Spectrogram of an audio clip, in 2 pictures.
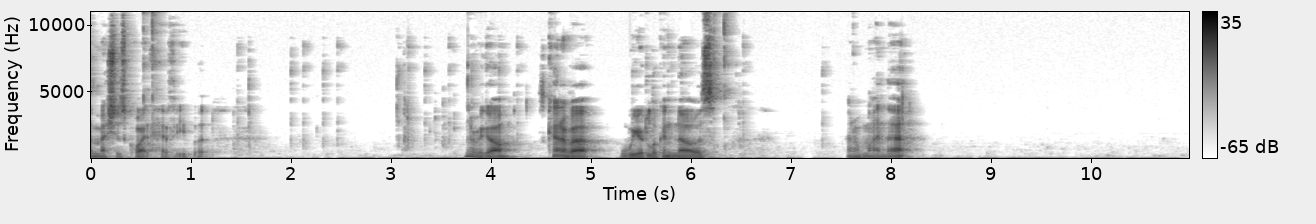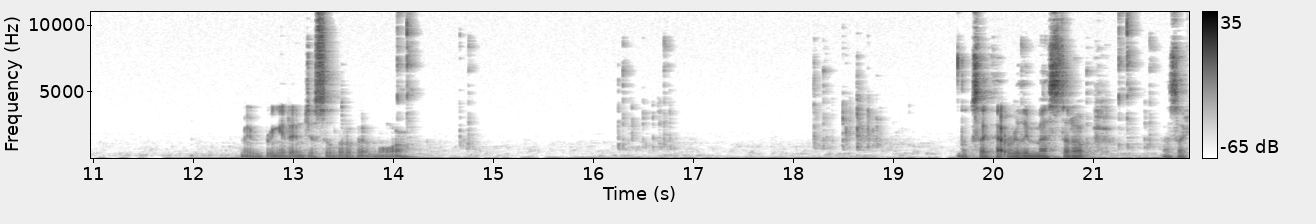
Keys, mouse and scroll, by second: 1.5 alt+middle click, 2.1 alt+middle click, 2.5 alt+middle click, 3.2 middle click, 3.4 scroll down 1, 3.6 alt+middle click, 3.9 middle click, 4.3 alt+middle click, 5.8 middle click, 6.2 click, 6.8 alt+middle click, 11.1 g, 14.8 alt+middle click, 16.5 scroll up 2, 16.7 alt+middle click, 19.8 ctrl+z, 20.3 alt+middle click, 21.8 click, 21.8 alt+middle click.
